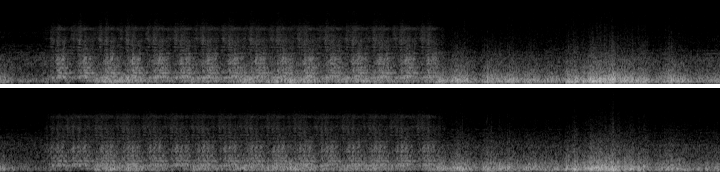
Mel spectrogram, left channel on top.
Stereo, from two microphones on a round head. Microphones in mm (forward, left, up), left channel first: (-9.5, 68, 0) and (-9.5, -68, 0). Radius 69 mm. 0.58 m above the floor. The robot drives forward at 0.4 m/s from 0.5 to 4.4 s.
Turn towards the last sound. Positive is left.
No sound to turn to.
